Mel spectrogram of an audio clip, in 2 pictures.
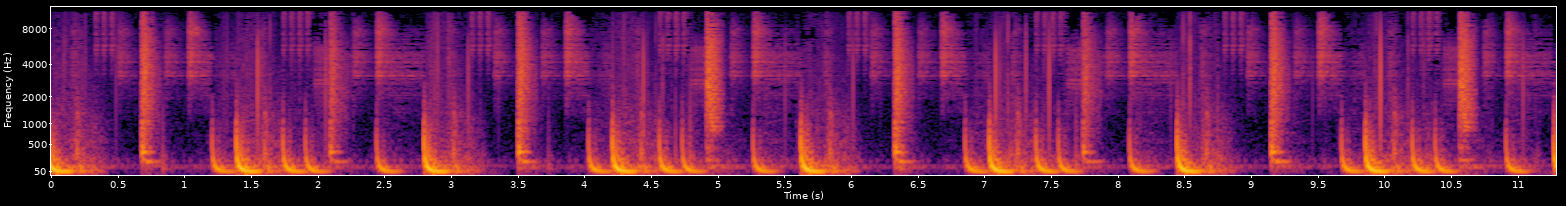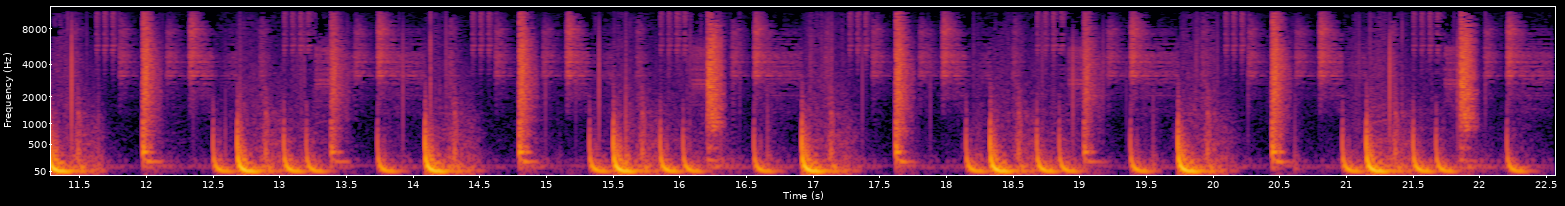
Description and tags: dr loop 1001024 085bpm
drums loop 85bpm
drums, loop, 85bpm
